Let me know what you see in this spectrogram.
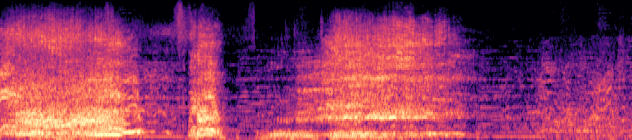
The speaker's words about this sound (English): The children heard the roar of the dragon from the other side.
